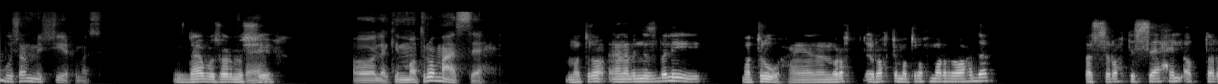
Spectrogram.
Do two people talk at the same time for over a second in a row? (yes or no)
no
